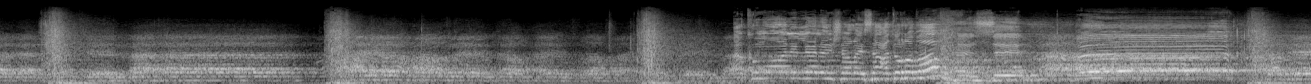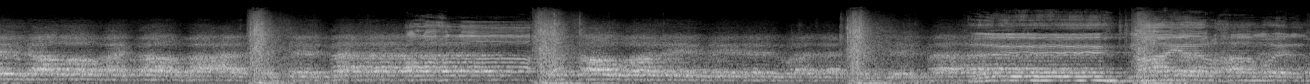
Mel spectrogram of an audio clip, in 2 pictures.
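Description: A crowd beats their chests in unison with heavy, slow thuds.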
